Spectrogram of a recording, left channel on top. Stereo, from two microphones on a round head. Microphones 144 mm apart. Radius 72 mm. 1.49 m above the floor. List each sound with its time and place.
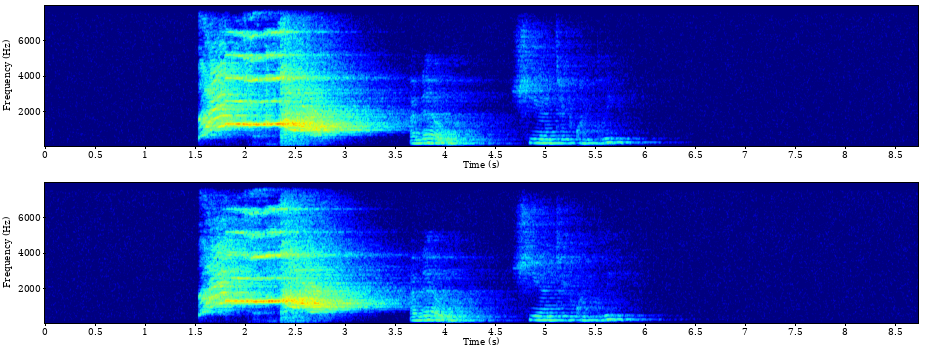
1.5 s a scream: 75° left (ahead or behind), 1.7 m; by 2.9 s 55° left (ahead or behind), 3.5 m
3.6 s a woman speaking: 25° left (ahead or behind), 3.5 m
